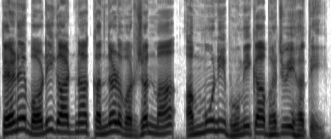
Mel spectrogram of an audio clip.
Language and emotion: Gujarati, neutral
